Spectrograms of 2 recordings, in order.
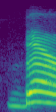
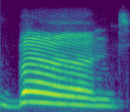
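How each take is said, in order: First: It is said with an American accent. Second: It is said with a non-American accent. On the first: "Americans will go burn" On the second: "this is burned"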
